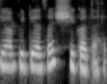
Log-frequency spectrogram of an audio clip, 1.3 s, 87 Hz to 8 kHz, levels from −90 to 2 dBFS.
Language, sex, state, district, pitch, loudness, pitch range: Marathi, female, Maharashtra, Nagpur, 225 Hz, -22 LUFS, 210-235 Hz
